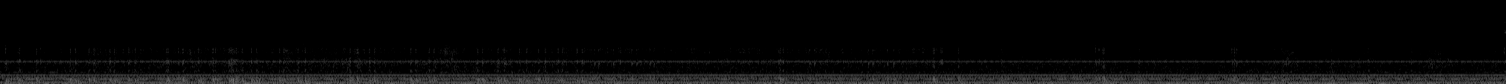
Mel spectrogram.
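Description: Quiet room tone: a steady low electrical hum, with faint scattered rustles.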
